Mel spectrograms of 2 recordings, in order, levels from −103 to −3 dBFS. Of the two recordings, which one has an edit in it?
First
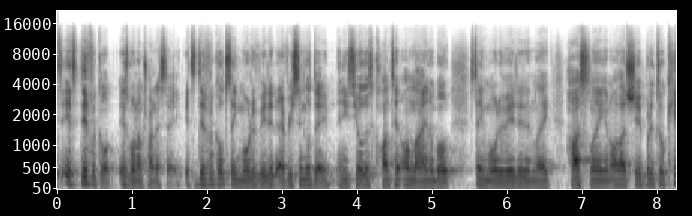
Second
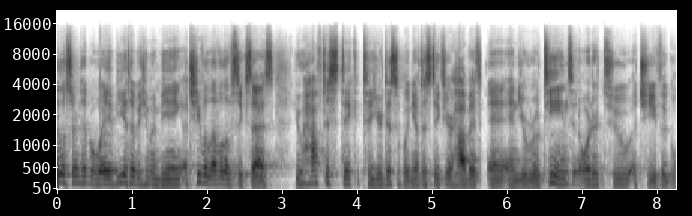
second; 2 cuts; at 0.9 s, 5.6 s

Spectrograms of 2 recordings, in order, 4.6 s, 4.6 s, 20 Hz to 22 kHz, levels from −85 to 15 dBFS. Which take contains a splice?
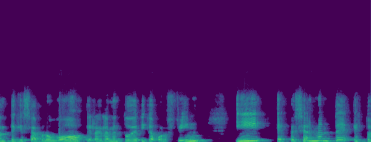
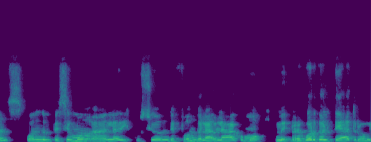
second; 3 cuts; at 1.3 s, 2.7 s, 3.4 s

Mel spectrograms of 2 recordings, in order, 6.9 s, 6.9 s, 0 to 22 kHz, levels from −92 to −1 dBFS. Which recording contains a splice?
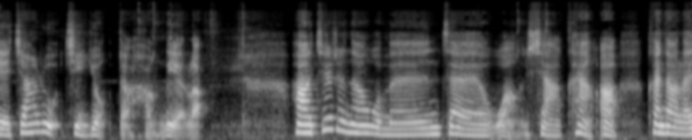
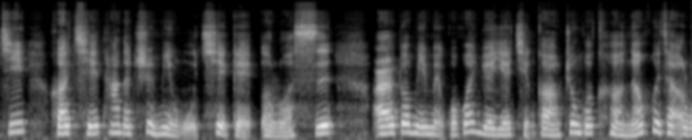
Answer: first; 1 cut; at 1.2 s

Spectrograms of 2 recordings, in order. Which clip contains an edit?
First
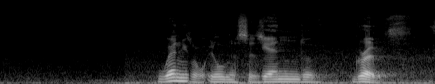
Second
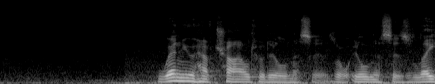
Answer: first; 2 cuts; at 1.8 s, 2.6 s

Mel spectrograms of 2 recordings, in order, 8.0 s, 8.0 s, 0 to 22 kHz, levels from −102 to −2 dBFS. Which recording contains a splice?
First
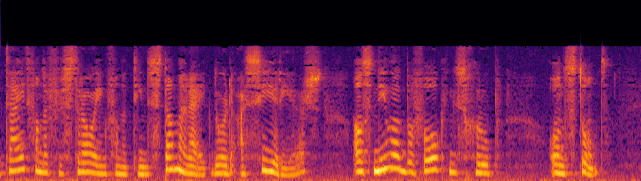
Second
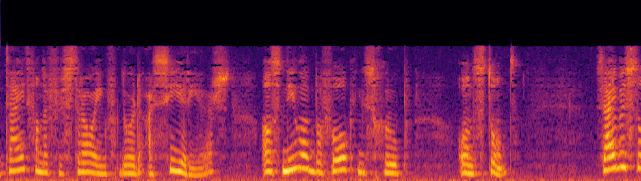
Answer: second; 1 cut; at 1.4 s

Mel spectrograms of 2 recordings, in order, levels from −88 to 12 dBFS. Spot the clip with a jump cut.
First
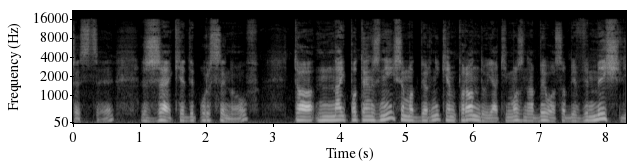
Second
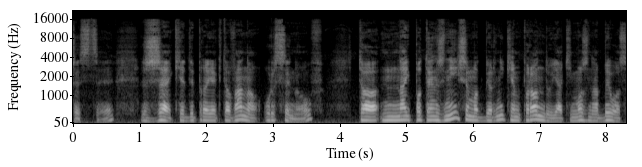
first; 1 cut; at 1.8 s

